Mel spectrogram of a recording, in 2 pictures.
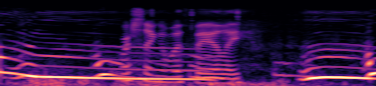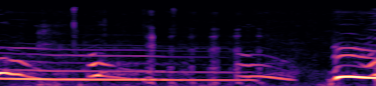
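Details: At Winter Haven Dog Park, a Beagle howls in a duet with its owner: long, drawn-out falling howls with quavering bends, one breaking off into a rough yodel, then a fresh howl starting at the end; a man's voice blends in.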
